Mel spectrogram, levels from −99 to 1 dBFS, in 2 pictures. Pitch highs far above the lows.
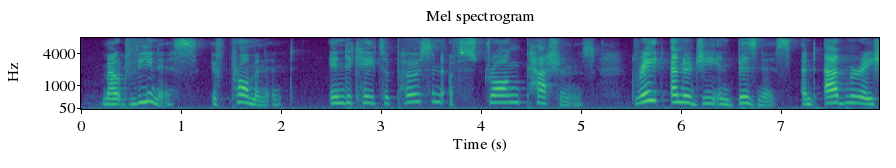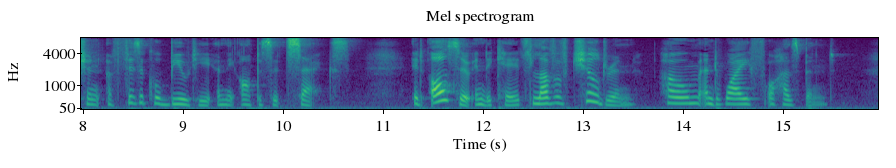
No: average, 4.7 semitones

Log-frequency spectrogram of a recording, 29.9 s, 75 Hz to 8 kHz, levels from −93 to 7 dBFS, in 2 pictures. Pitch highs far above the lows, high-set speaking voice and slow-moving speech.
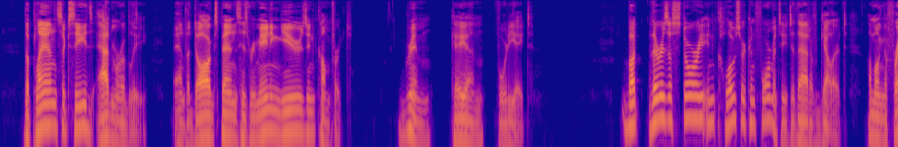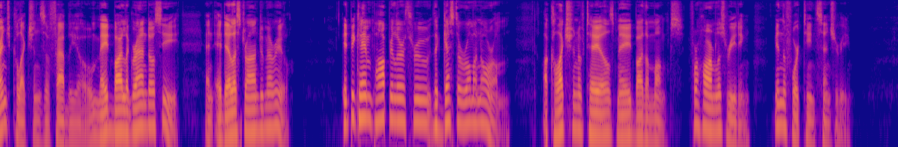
No: wide, 7.9 semitones; low, 120 Hz; slow, 130 wpm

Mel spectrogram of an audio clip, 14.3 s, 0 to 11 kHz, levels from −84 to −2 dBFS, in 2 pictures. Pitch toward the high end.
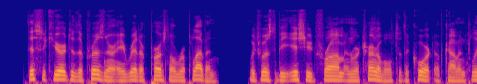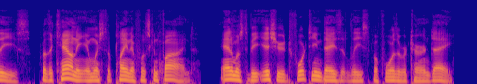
No: low, 105 Hz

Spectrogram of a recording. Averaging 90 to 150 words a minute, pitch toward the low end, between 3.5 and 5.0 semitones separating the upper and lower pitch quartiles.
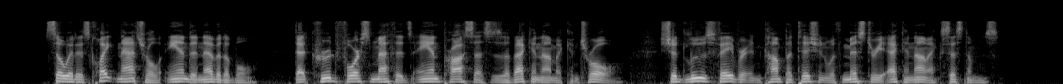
Yes: average, 145 wpm; low, 115 Hz; average, 4.3 semitones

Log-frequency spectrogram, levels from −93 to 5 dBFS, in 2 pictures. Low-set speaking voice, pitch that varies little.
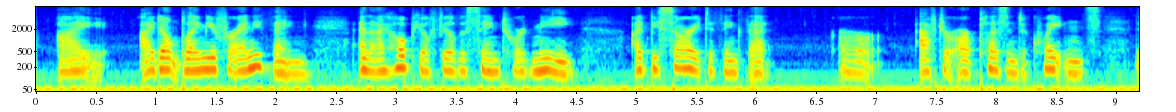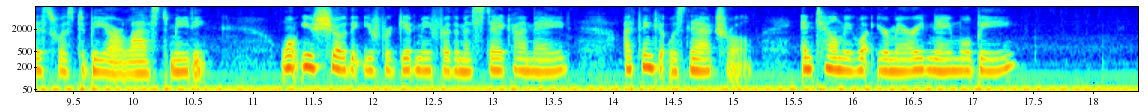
No: medium, 160 Hz; narrow, 2.2 semitones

